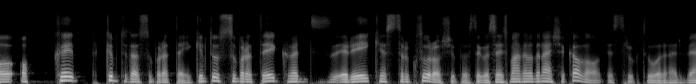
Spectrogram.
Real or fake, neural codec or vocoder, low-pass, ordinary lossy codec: fake; codec, 24 kHz, 0.9 kbps, WavTokenizer, large speech release; 10.8 kHz; AAC, 64 kbps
